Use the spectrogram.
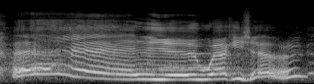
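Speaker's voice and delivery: high, slow mock-friendly falsetto; high sugary put-on voice; fake-nice jerk voice. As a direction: ham up a fake nice guy. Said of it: "The fucking jerk off I sound like".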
